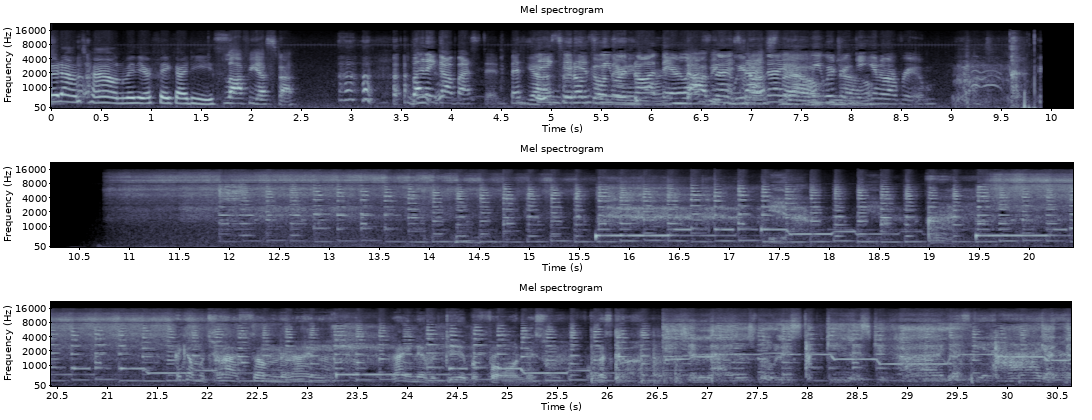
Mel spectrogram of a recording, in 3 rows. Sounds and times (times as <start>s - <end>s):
Inside, small room: 10.8s - 30.6s
Music: 11.9s - 30.6s.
